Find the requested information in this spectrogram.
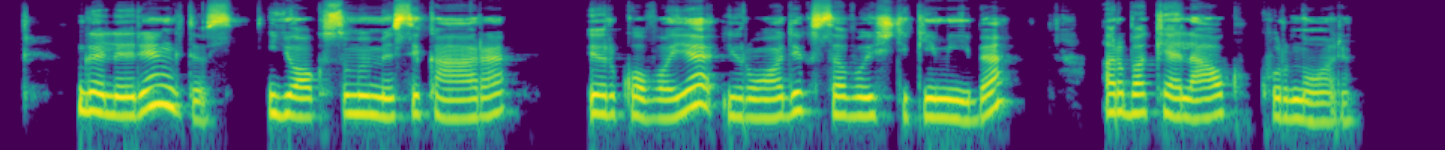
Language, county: Lithuanian, Utena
